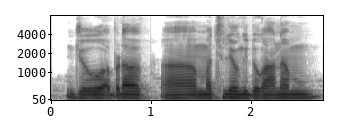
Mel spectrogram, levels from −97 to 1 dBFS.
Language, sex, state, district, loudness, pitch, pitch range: Kumaoni, male, Uttarakhand, Tehri Garhwal, -15 LUFS, 105 Hz, 105-110 Hz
